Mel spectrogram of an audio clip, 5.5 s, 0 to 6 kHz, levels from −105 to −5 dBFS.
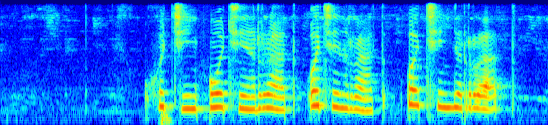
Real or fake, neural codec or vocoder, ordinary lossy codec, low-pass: real; none; none; 5.4 kHz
